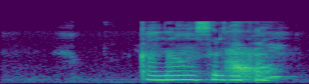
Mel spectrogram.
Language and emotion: Russian, neutral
